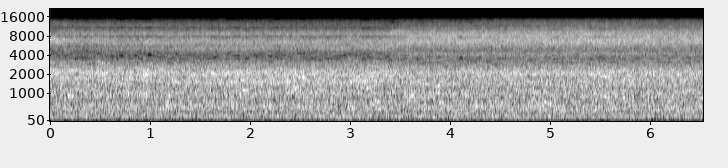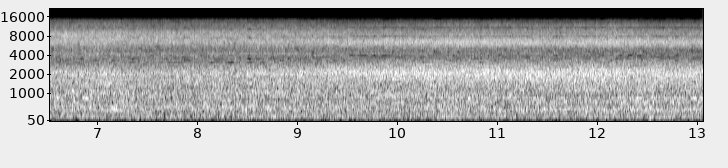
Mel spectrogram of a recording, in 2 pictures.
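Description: Muddy floodwater rushing down a street, a steady, unbroken torrent.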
